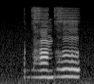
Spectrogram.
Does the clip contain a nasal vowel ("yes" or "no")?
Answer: yes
